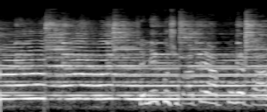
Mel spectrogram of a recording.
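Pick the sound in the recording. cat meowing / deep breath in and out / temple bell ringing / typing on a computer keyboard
temple bell ringing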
